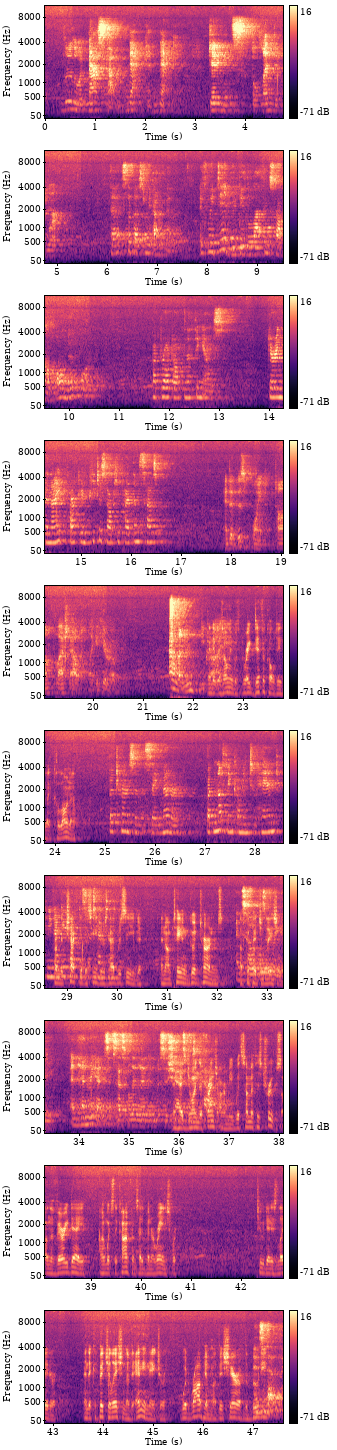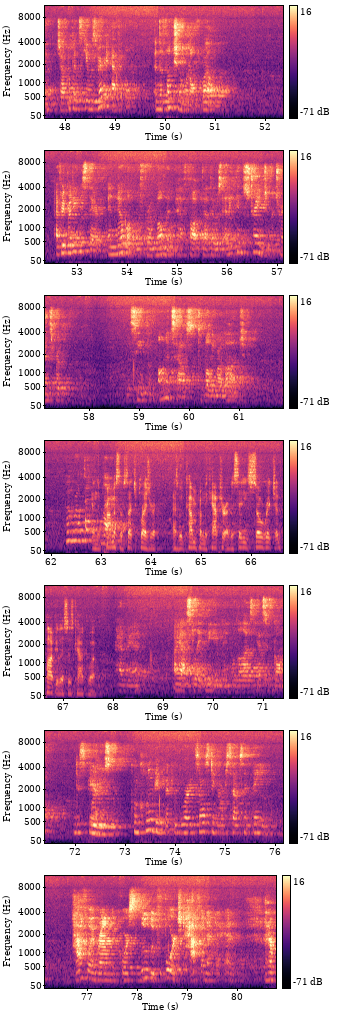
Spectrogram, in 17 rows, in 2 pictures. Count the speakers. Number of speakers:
5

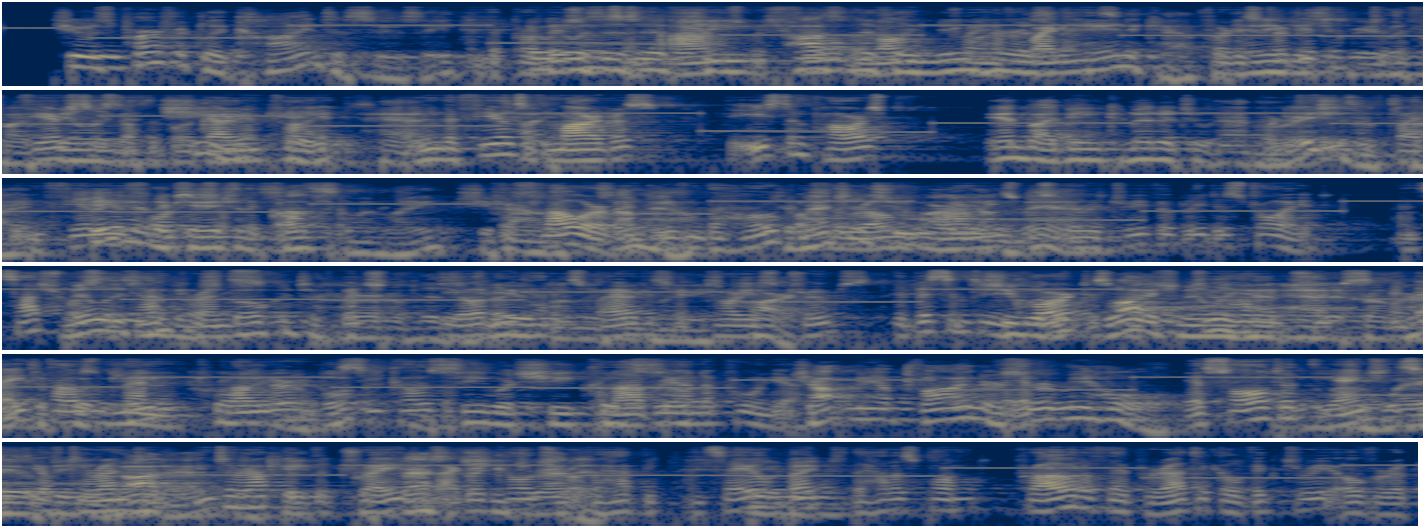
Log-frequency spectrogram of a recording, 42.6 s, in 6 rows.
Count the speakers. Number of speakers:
2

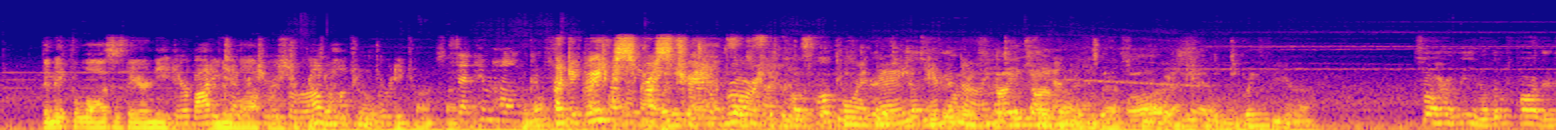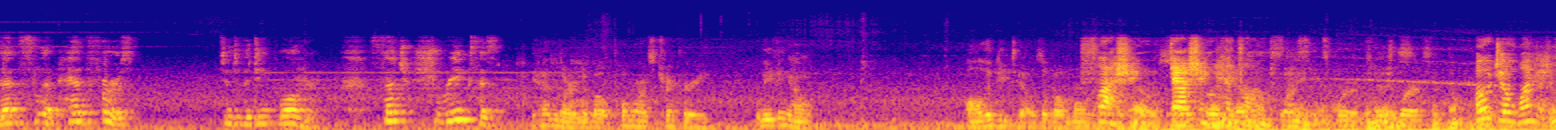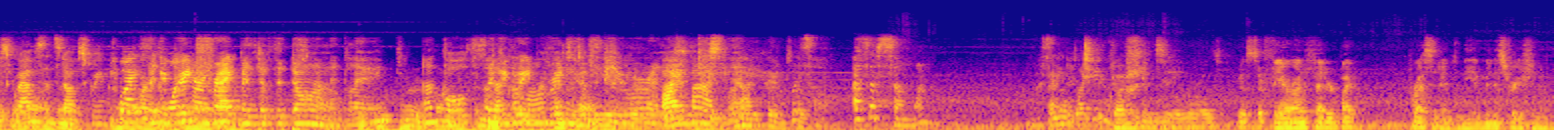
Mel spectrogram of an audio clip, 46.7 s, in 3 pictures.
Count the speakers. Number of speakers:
10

